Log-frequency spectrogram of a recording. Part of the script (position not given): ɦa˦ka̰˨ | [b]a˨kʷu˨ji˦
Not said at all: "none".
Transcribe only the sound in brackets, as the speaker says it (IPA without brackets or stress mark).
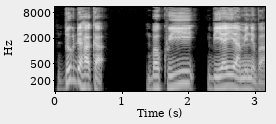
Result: b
